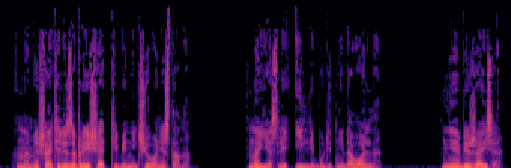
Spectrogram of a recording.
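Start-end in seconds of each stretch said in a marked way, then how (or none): none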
